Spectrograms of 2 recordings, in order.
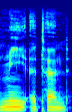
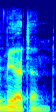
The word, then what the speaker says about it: MeAttend: really understand that term, I put it in an English way and spelled it the English way. So it's pronounced me attend rather than Yeah. Exactly. rather say me attend.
